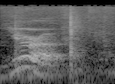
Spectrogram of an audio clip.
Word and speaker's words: Europe: So Europe, the E is silent. We've got you. It sounds like more like a Y. Europe.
